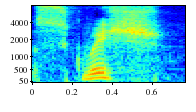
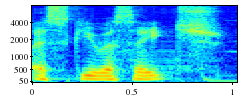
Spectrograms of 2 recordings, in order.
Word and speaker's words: sqsh: can use the command squish or sqsh um however you want to pronounce it uh to connect which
